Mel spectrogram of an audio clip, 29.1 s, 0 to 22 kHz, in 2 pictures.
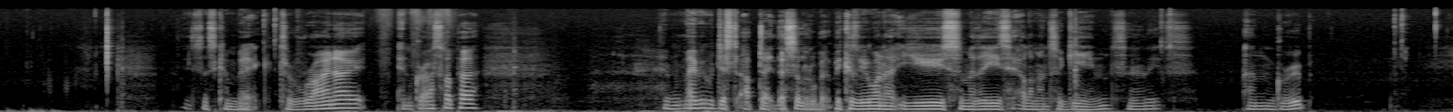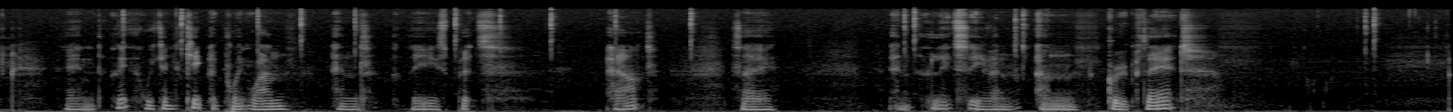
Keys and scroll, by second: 0.3 ctrl+a.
